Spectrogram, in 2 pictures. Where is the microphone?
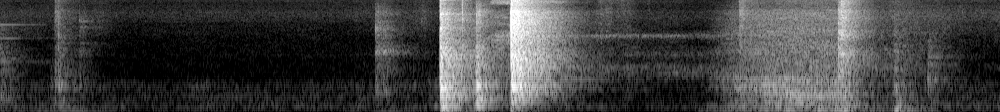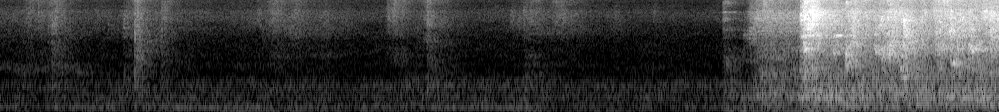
in a kitchen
